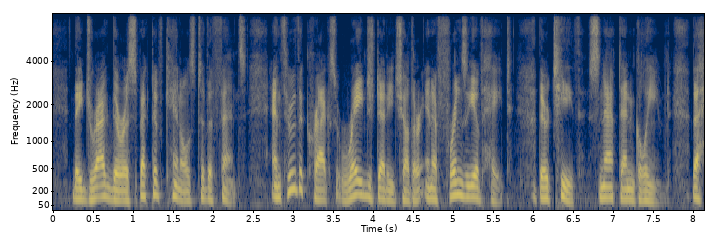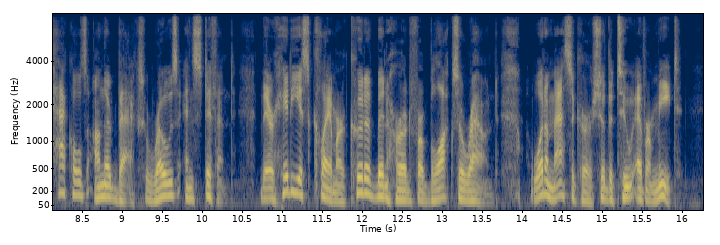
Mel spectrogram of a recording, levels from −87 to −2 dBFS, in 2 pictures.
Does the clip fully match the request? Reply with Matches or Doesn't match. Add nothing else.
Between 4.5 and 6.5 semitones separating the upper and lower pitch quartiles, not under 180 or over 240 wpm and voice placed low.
Matches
